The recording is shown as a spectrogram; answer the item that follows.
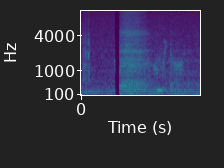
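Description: A person whispering softly, saying 'my' of 'oh my God', over quiet room tone. The sound cuts out completely for an instant about a third of the way in.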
